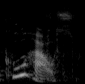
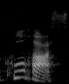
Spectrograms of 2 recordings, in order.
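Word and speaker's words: Koolhaas: oh my gosh and that one is the cool house or cool house by um Jared flood it's this pattern's been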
